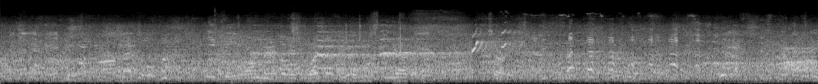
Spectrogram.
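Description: Small Bolognese dog vocalizing among the talk of people, with one long high note about two and a half seconds in that jumps up in pitch before it stops.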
